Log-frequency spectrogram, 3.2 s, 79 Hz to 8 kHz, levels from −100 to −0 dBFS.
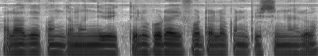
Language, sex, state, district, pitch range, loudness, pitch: Telugu, male, Andhra Pradesh, Sri Satya Sai, 100-105 Hz, -17 LUFS, 100 Hz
